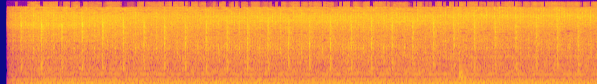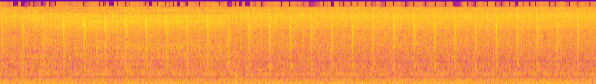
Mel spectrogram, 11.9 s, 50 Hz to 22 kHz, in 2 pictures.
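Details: Porsche Cayenne 4.5 V8 (M48.00) idling steadily with a rapid, hard knocking tap through the deep rumble: engine knock.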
